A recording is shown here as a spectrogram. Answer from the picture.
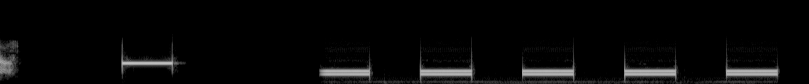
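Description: Voicemail beep, a single high tone about half a second long, followed by a telephone busy signal: five evenly spaced two-note pulses, about one a second.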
